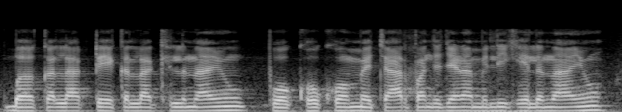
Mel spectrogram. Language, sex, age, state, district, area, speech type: Sindhi, male, 18-30, Gujarat, Kutch, rural, spontaneous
